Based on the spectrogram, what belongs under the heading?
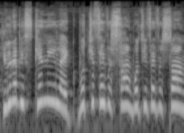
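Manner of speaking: high, singsong distraction; coaxing staff imitation. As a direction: mimic a nurse cheerily distracting a patient. Imitates staff distracting nervous patient.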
